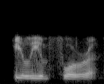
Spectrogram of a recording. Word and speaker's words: Heliamphora: I don't know if I've said that in the same way that you would pronounce it, but... – Yes, Heliamphora, yeah.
